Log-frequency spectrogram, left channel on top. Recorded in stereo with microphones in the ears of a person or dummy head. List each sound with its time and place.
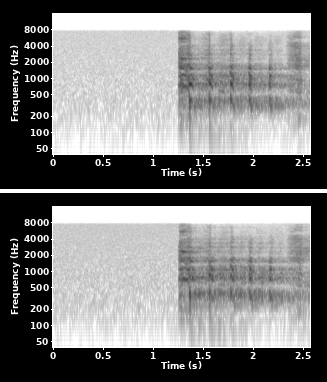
1.2 s laughter: 85° left, 1.2 m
